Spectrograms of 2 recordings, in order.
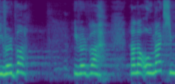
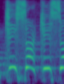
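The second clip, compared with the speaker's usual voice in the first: high mock shout over the music; shouting to be heard in a club; yelling over music; 8 semitones higher than usual. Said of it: "tout en hurlant".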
